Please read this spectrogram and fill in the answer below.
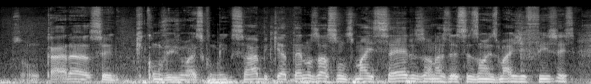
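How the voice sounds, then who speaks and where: Noticeable background noise runs under talking kept at a moderate pace. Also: man. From Brazil, Natal (Rio Grande do Norte), moved from São Paulo at ten. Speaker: orthopedic surgeon, podcast co-host. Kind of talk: casual podcast chat.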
